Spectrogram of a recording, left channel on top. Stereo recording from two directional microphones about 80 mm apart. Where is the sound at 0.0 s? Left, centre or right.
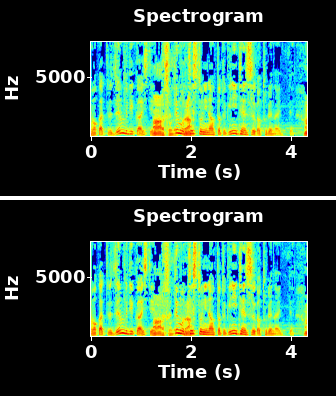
Right.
